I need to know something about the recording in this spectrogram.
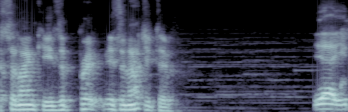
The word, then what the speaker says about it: Solanke: Dominic Solanke. Dominic Solanke. No more people with 3 syllables in the first name.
